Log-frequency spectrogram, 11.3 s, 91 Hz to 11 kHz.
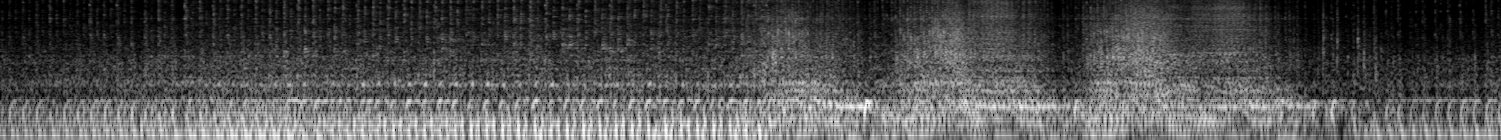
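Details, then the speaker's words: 1999 Harley 80ci Evo, rigid frame, first start after rewiring and repairs: uneven, loping V-twin idle that stumbles and needs throttle blips to stay running. Lean idle mixture; mixture screw at 2.5 turns out, bigger low-speed jet needed, accelerator pump suspected dead. "Doesn't want to idle, does it? I'm thinking more fuel."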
